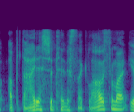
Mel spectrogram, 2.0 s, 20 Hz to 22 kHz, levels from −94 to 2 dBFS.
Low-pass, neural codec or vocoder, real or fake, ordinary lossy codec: 7.2 kHz; codec, 16 kHz, 4 kbps, X-Codec, HuBERT features, trained on LibriSpeech; fake; AAC, 96 kbps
